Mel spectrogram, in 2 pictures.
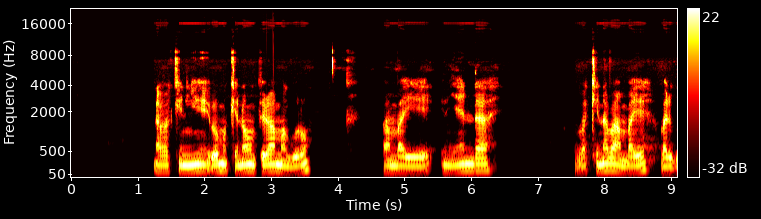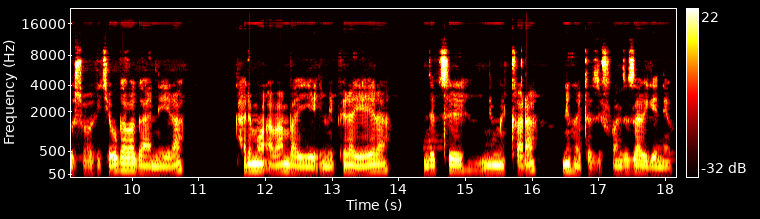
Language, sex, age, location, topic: Kinyarwanda, male, 18-24, Nyagatare, government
